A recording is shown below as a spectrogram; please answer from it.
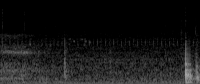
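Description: Quiet room background with a faint click about two-thirds of the way through and a sharper click near the end.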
